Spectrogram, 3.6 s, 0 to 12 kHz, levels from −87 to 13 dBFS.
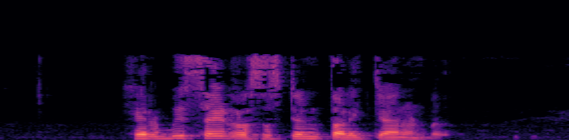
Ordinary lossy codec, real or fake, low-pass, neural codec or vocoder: MP3, 32 kbps; real; 7.2 kHz; none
